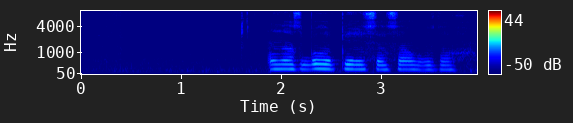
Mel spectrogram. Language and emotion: Russian, sad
